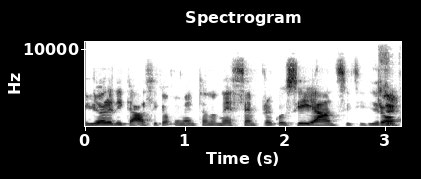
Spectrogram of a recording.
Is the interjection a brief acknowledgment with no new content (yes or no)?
yes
